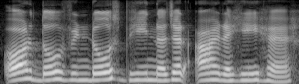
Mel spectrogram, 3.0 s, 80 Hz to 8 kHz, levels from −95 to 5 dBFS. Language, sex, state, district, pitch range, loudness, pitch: Hindi, female, Bihar, Patna, 215-240 Hz, -17 LUFS, 230 Hz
